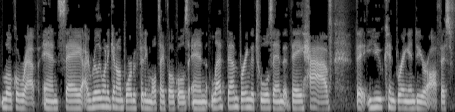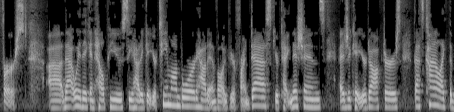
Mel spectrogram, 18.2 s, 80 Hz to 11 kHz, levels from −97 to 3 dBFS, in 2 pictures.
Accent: American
